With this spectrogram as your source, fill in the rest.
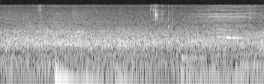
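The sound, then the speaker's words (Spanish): A cat meows quietly in the background, a short faint call followed by softer drawn-out whining over a low hum, with nobody speaking. “Por aquí anda mi gato, por si escuchan maullidos.”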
